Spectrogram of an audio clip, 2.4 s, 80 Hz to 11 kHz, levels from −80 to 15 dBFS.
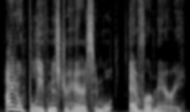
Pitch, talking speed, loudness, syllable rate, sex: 245 Hz, 200 wpm, -18 LUFS, 7.1 syllables/s, female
